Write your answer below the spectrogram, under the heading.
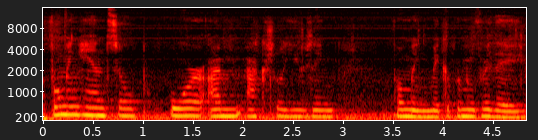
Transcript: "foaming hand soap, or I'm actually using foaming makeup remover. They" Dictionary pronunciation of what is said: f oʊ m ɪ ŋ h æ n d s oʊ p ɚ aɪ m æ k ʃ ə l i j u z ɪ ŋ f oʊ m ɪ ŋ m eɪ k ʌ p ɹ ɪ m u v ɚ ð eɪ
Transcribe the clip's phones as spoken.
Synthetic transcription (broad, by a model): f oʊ m ɪ ŋ h æ n d s oʊ p ɚ aɪ m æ k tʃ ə l i j u z ɪ ŋ f oʊ m ɪ ŋ m eɪ k ʌ p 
